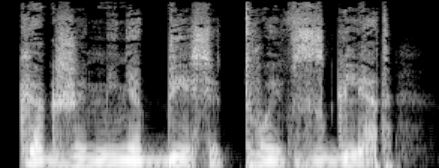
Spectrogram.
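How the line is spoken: Hissed. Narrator (Russian): прошипел

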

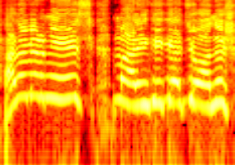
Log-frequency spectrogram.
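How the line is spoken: Mother shrieking. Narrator (Russian): взвизгнула мать

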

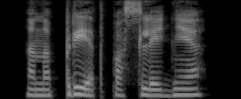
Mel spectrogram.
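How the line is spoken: Snapping retort. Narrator (Russian): огрызнулась Электра

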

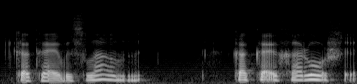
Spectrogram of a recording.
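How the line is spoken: Weak, sickly voice. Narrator (Russian): начал слабым голосом, точно больной

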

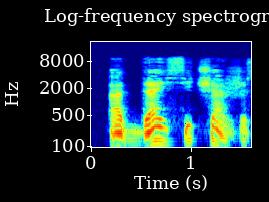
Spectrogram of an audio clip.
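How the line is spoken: Through gritted teeth. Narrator (Russian): сквозь зубы процедила Алла

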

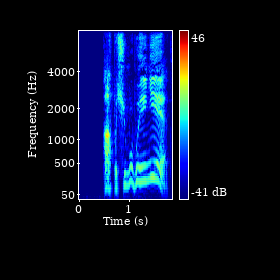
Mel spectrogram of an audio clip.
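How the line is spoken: Embarrassed, arrogant exclamation. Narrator (Russian): смущенно и заносчиво воскликнул Владька

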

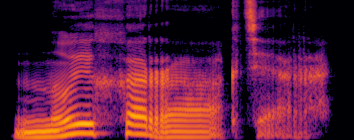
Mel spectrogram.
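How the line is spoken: Rueful mutter. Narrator (Russian): сокрушенно пробормотал Мак

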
